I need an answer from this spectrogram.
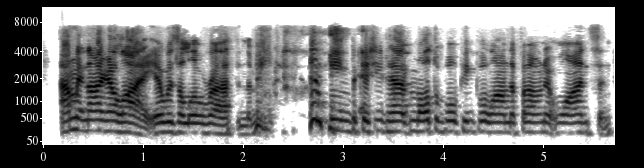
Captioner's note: laughs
